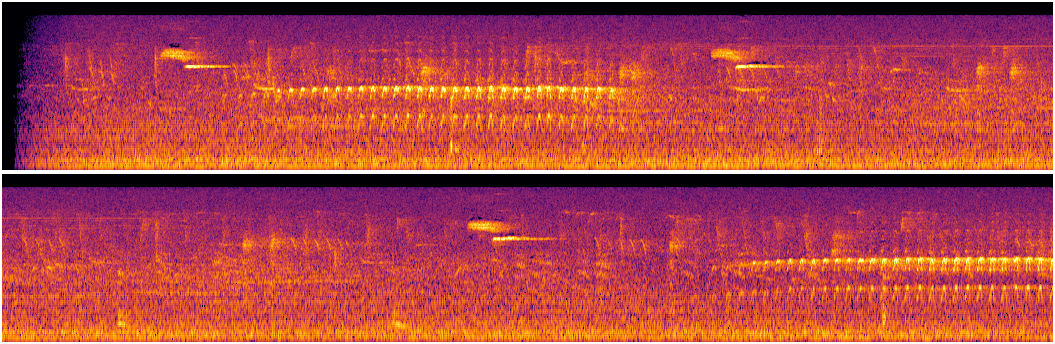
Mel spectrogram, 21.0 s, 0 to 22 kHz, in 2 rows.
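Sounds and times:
faint steady hum: 0:00.2 - 0:21.0.

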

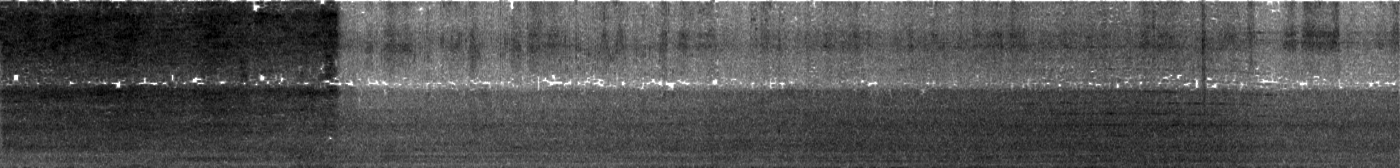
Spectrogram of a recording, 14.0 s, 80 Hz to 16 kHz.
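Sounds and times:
bright hiss: 0:00.0 - 0:07.1
street traffic rumble and hiss: 0:00.0 - 0:14.0.

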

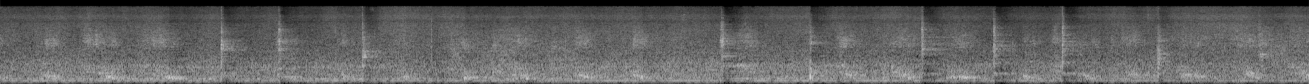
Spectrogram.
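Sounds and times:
steady sizzle: 0:00.0 - 0:13.0
ladles scraping in a wok: 0:00.2 - 0:13.0
ladle clanking against pots: 0:07.2 - 0:11.0.

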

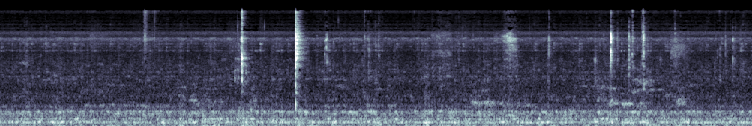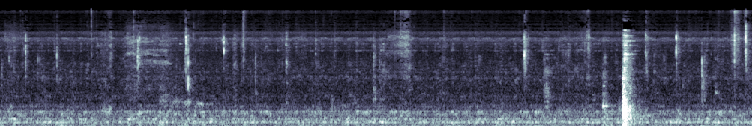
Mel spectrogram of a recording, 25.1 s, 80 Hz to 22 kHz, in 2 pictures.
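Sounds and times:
steady low hum: 0:00.0 - 0:25.0
chewing: 0:08.9 - 0:11.3, 0:11.9 - 0:18.0.

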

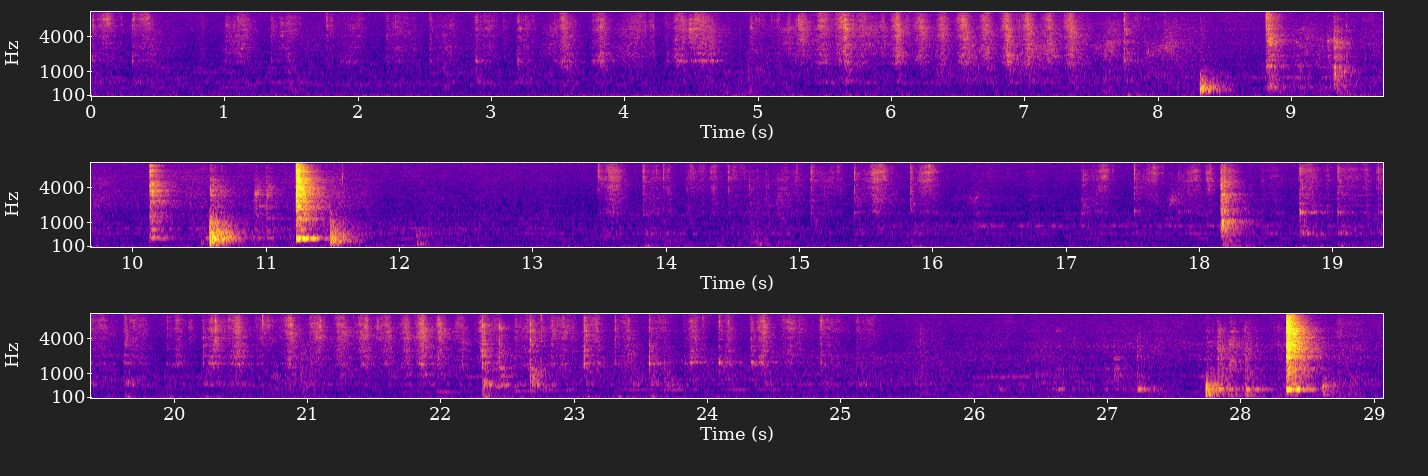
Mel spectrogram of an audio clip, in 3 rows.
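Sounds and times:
rapid hand rubbing strokes: 0:18.8 - 0:25.4.

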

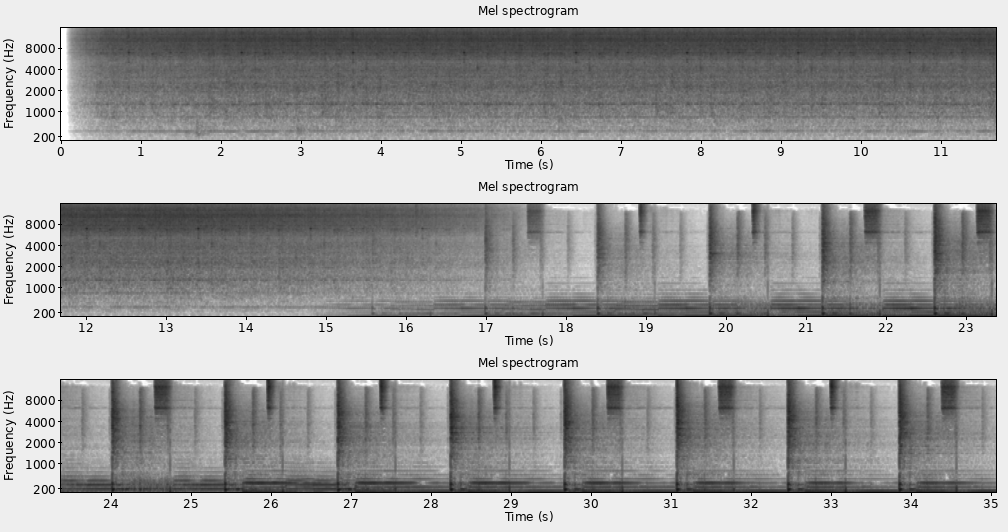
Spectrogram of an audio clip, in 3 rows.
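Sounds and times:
electronic noise hiss: 0:00.1 - 0:17.7
low bass notes: 0:15.0 - 0:35.0.

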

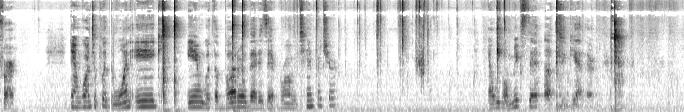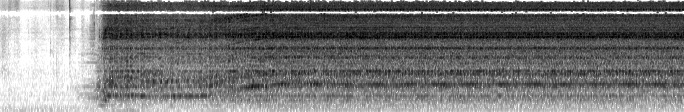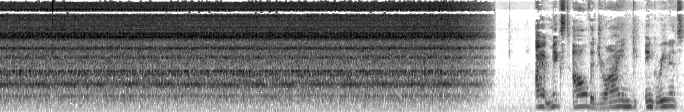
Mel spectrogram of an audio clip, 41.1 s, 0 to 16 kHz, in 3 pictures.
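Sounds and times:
electric stand mixer whining: 0:15.4 - 0:37.2.

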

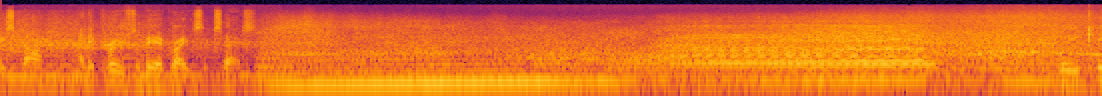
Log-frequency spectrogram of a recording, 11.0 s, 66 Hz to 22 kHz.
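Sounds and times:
race car engine high revs: 0:00.0 - 0:11.0.

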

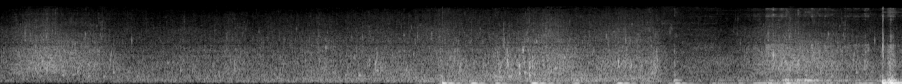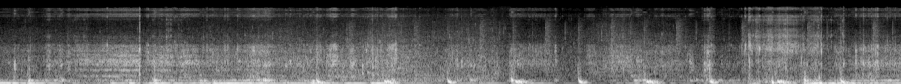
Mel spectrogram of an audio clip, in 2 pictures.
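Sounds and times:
water splashing over camera: 0:03.7 - 0:18.0
wind buffeting microphone: 0:04.2 - 0:18.0.

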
